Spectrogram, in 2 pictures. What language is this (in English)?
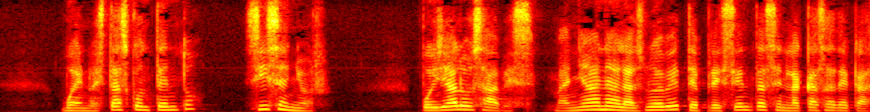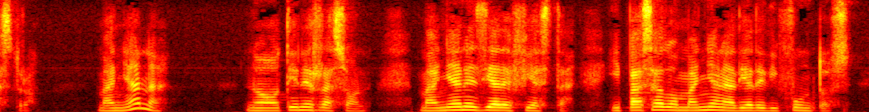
Spanish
